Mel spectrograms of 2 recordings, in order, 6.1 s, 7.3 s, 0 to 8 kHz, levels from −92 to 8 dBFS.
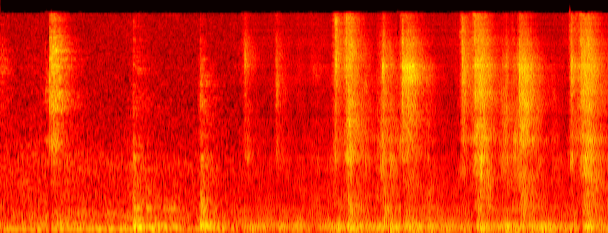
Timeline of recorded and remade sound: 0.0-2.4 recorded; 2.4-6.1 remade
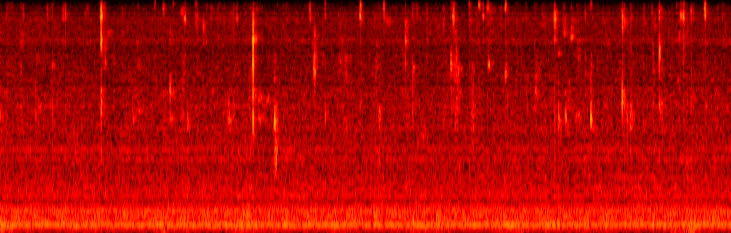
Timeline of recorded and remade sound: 0.0-7.3 remade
